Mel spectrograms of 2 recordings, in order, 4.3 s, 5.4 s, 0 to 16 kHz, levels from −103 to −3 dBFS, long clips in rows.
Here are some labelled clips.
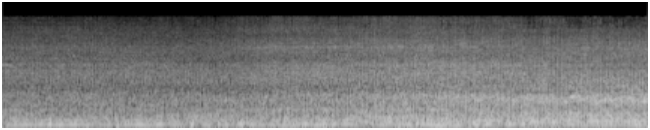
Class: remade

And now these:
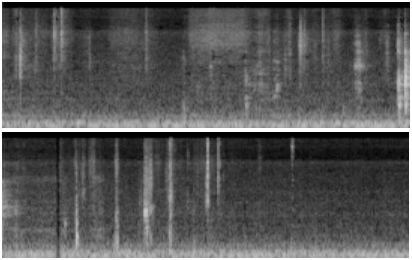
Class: recorded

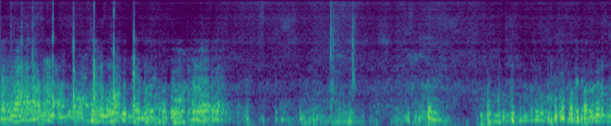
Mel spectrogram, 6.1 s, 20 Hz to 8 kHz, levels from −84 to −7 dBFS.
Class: remade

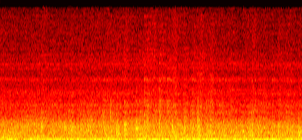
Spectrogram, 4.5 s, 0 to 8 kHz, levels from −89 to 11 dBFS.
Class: recorded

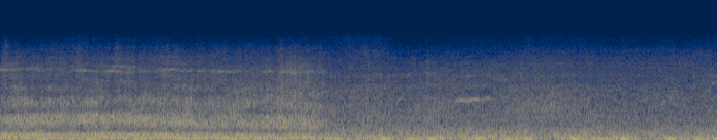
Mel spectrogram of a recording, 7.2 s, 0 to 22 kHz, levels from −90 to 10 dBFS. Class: remade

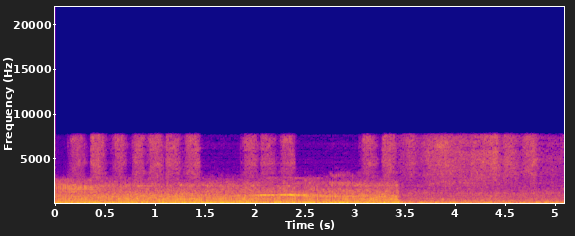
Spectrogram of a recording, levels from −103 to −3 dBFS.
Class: remade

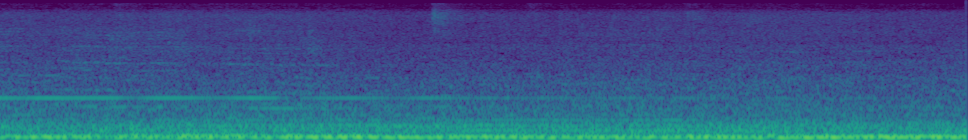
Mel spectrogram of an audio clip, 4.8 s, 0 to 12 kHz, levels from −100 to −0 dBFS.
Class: recorded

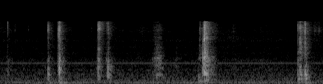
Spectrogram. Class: remade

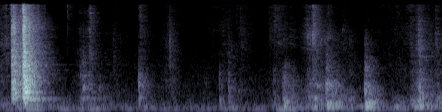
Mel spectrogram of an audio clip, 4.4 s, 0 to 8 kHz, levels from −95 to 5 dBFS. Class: recorded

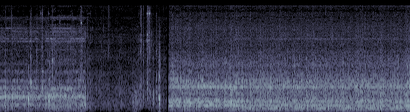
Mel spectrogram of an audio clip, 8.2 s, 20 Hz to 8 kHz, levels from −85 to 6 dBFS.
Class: recorded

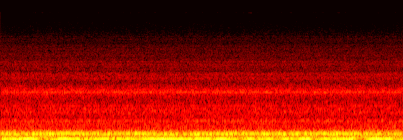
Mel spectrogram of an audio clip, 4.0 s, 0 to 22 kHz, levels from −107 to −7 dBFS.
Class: remade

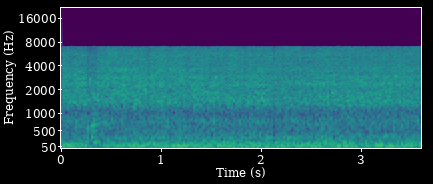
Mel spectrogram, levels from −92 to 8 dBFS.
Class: remade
